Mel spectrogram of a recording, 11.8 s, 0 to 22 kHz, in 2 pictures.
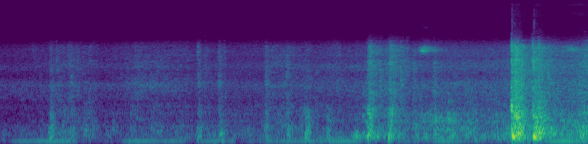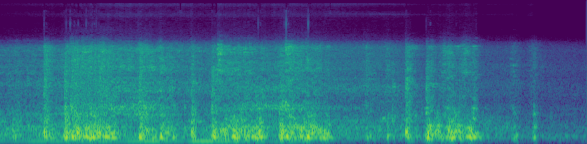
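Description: A Class 195 unit, 195-009, passes through Ardwick in Manchester, building from quiet approach to a loud, close rumble with rhythmic clickety-clack of wheels over rail joints.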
